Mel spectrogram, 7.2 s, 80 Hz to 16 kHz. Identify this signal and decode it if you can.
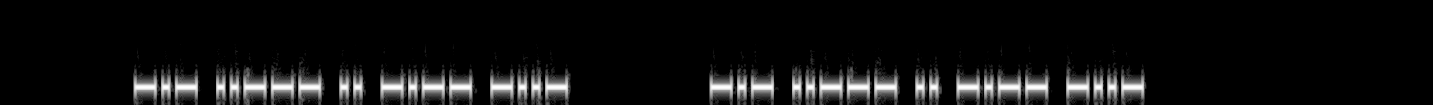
Morse code, heard as a keyed tone, about 34 wpm, 700 Hz. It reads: K2IYX K2IYX
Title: USA Call Signs - 5 Characters - Repeated 2x - 35wpm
